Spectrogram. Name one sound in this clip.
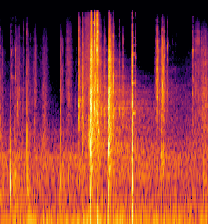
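A gun clicks as it is picked up.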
